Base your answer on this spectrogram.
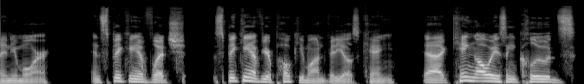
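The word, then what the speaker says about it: Pokémon: And it drives me absolutely insane that every single one of these commercials pronounce it Pokemon, because I know that's how it's actually supposed to be pronounced, because there's an accent on the E, but nobody I have ever met in real life pronounces it Pokemon.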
